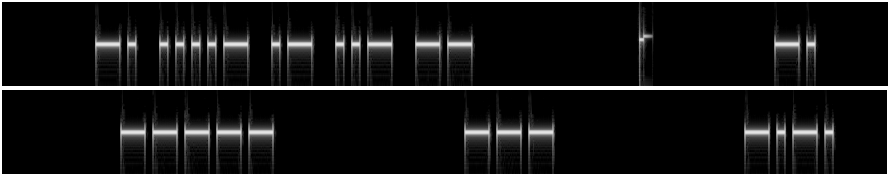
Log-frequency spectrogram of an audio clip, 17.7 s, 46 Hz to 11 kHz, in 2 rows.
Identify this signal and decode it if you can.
Morse code, heard as a keyed tone, about 15 wpm, spaced as for 7 wpm, 700 Hz. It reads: N4AUM N0OC
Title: USA Call Signs - 5 Characters - 8x Character Spacing - 15wpm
